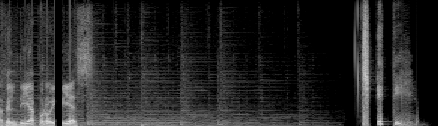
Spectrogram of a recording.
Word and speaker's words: ch'iti: de videos en la que te enseñamos a pronunciar algunas palabras en quechua. Así que nuestra palabra del día por hoy es ch'iti, ch'iti, ch'iti, la palabra quechua.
